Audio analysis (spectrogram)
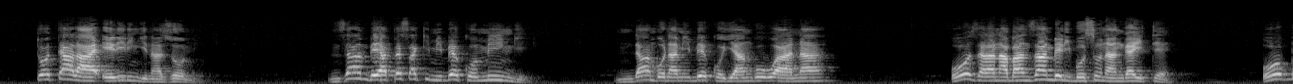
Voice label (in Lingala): good news lingala west, drama; bible; rdc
